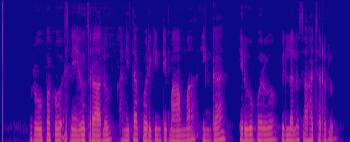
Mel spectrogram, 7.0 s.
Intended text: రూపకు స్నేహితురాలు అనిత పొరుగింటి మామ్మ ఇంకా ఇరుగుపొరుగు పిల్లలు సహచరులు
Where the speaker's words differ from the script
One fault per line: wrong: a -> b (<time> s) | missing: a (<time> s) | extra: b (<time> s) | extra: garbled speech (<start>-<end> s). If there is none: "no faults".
no faults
